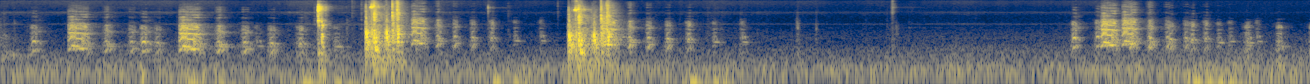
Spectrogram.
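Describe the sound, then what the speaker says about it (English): Chickens cluck on a working chicken farm in the video game Vintage Story, with soft repeated clucks and a few sharper, louder squawks scattered across a quiet background. "But we do now have a working chicken farm."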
